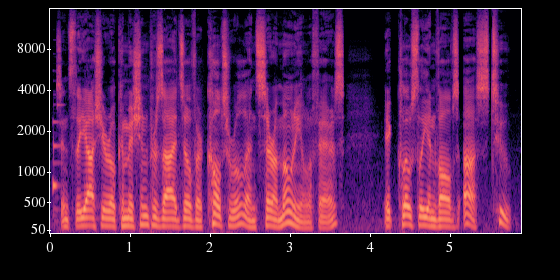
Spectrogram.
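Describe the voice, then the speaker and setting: Over music, an actor voices a courteous young nobleman and clan head in a video game, sounding formal, eloquent, composed, polite and measured. His medium-pitched voice is close to an everyday one, fairly quick, with a little hiss or hum.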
